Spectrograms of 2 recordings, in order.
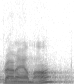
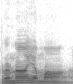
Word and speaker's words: pranayama: This word pranayama, when I hear somebody pronouncing it, pranayama and all that they say. As far as I know, pra-na-ya-ma. So there's dirgam in three places.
